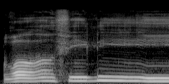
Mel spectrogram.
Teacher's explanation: انتبه بعد ذلك إلى حرف الألف المفخم في كلمة غافلين غافلين، فخم حرف الألف لأنه سبق بحرف الغين وهو حرف مفخم دائما، والألف تتبع ما قبلها في الترقيق والتفخيم.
